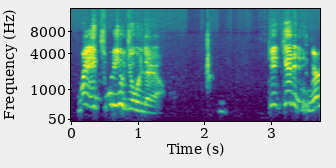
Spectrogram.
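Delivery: rough, gruff, hefty, beefy goblin brute voice. A guard at a door questions someone outside, then orders them to come in. Gruff beefy goblin voice. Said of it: "He's like".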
